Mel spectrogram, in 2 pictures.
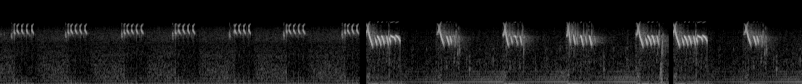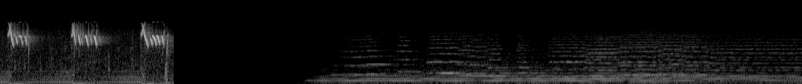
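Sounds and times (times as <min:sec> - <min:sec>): cricket chirping: 0:00.0 - 0:09.8
soft string music: 0:11.0 - 0:16.0.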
